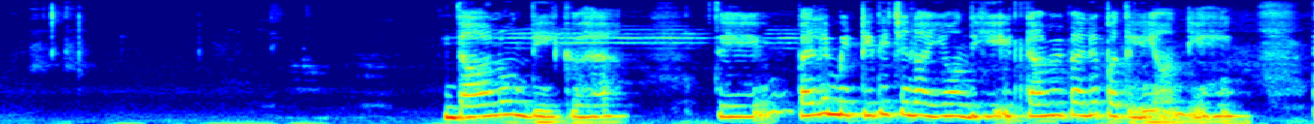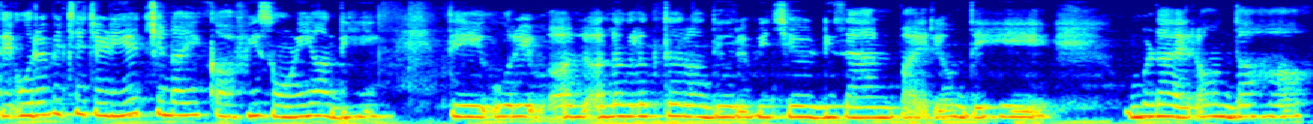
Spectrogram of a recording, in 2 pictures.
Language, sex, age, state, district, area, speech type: Dogri, female, 18-30, Jammu and Kashmir, Jammu, urban, spontaneous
